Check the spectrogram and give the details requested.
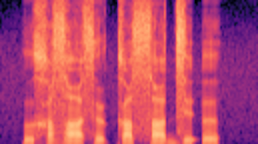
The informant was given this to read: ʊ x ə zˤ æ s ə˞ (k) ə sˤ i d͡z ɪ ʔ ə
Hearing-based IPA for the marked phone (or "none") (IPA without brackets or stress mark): k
